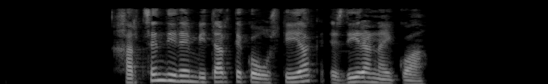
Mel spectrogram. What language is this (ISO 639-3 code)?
eus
